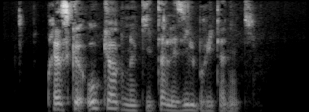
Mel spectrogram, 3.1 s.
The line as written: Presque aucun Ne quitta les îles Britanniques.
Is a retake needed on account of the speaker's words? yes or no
no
